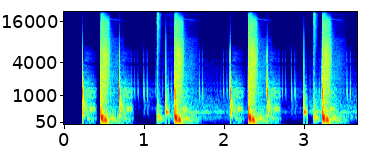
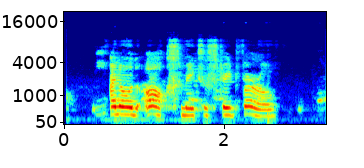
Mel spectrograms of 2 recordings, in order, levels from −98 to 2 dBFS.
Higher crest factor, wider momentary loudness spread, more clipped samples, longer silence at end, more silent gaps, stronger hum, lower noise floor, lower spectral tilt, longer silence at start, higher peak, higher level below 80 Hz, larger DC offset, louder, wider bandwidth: first, 22 dB vs 16 dB; about the same, 15 LU vs 13 LU; neither; first, 0.25 s vs 0.05 s; first, 0.41-0.45 s vs none; neither; first, -52 dBFS vs -41 dBFS; about the same, -5 dB/octave vs -4 dB/octave; second, 0.25 s vs 0.55 s; about the same, 0 dBFS vs -2 dBFS; first, -44 dBFS vs -62 dBFS; neither; second, -22 LUFS vs -17 LUFS; first, over 20 kHz vs 9.2 kHz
